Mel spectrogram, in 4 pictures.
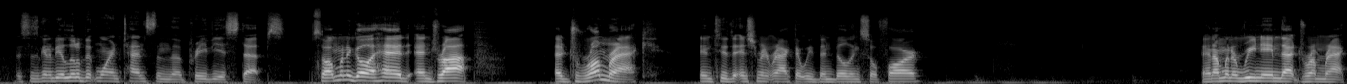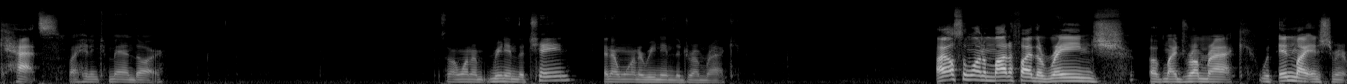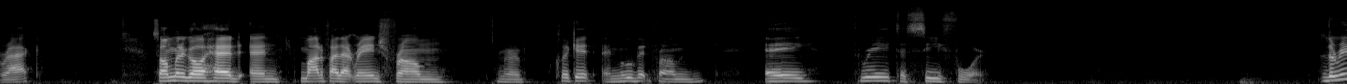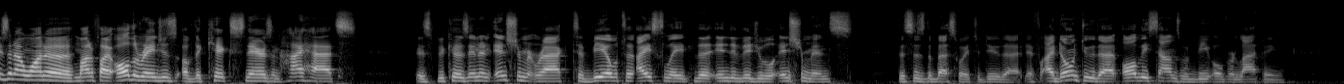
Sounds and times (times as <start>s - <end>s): Speech: 0.2s - 4.9s, 5.5s - 9.3s, 12.0s - 15.2s, 17.8s - 20.9s, 22.8s - 27.4s, 28.5s - 34.0s, 34.6s - 36.9s, 40.2s - 44.0s, 44.6s - 53.3s.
